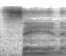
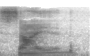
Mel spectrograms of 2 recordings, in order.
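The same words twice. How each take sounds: First: The name is said the English way. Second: The name is said the Japanese way. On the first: The speaker calls it wrong. "that's how they think it should be pronounced in English" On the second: The speaker calls it right. "it actually should be Saiyan"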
